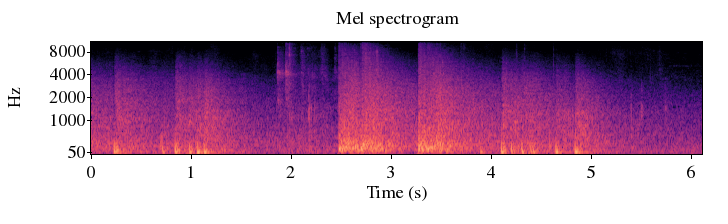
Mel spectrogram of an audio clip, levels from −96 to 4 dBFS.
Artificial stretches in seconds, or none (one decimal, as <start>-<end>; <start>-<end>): 1.5-3.9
